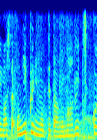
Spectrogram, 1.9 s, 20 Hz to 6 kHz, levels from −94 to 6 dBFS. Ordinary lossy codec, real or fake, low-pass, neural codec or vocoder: none; fake; 5.4 kHz; codec, 16 kHz, 4 kbps, FreqCodec, smaller model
